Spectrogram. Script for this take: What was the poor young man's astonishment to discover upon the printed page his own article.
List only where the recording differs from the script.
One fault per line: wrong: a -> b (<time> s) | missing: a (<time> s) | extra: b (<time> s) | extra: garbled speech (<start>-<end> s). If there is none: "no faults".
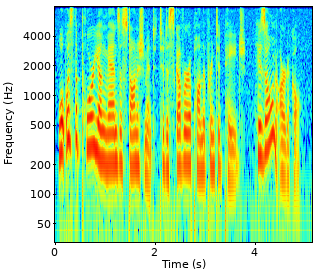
no faults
